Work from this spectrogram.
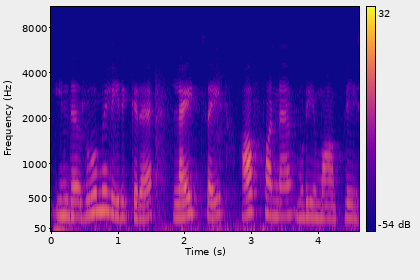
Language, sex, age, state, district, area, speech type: Tamil, female, 30-45, Tamil Nadu, Tiruchirappalli, rural, read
